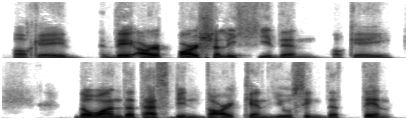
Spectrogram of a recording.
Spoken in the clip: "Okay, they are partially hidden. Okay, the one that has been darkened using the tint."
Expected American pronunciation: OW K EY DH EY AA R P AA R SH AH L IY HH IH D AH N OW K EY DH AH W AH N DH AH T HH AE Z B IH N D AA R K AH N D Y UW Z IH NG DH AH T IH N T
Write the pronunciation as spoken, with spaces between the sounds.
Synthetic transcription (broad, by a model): OW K EY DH EY AA R P AA R SH AH L IY HH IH D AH N OW K EY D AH W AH N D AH T HH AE S B IH N D AA R K AH N D Y UW S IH NG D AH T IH N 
